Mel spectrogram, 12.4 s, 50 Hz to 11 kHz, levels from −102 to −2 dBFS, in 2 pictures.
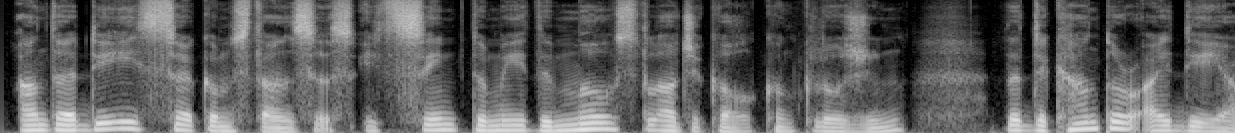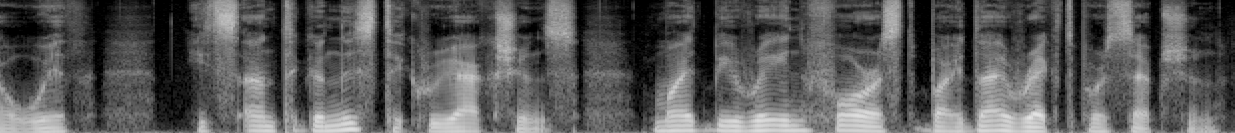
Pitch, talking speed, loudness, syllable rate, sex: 115 Hz, 120 wpm, -21 LUFS, 4.4 syllables/s, male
